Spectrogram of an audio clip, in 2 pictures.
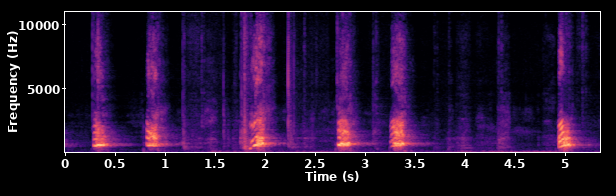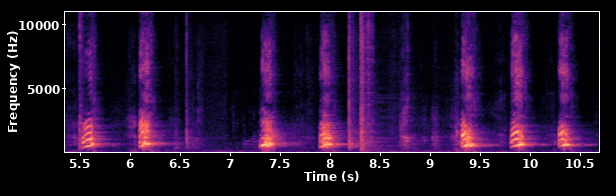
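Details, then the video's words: Kuvasz puppy named Bowie, 14 weeks old, barking at home while playing with a weighing scale: a string of short, sharp barks in uneven bursts, roughly two per second, with brief pauses between runs. "KUVASZ PUP SPEELT MET WEEGSCHAAL!"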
